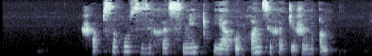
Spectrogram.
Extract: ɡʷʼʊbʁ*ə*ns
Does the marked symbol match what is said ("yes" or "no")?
no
